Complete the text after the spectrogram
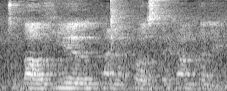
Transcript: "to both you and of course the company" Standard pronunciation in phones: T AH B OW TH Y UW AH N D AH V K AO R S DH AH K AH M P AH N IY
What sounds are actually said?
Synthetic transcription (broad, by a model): T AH B OW TH Y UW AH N AH V K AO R S DH AH K AH M P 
